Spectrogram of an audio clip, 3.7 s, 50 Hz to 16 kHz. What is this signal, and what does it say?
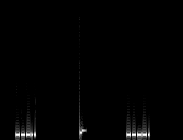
Morse code, heard as a keyed tone, about 44 wpm, 700 Hz. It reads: 8 9
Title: Single Letter-Number Alt 45wpm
